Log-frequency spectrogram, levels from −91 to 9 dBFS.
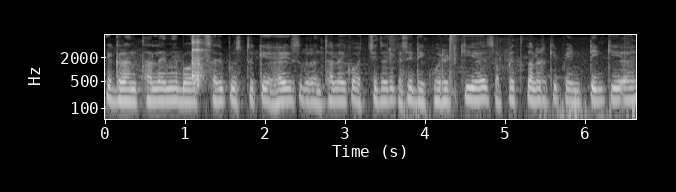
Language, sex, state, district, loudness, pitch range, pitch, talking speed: Hindi, male, Maharashtra, Gondia, -21 LUFS, 155-165 Hz, 160 Hz, 190 wpm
